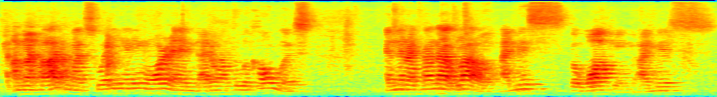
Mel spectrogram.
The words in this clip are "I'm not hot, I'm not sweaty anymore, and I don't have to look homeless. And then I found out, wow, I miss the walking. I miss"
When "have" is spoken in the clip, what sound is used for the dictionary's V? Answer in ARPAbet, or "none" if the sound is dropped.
F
